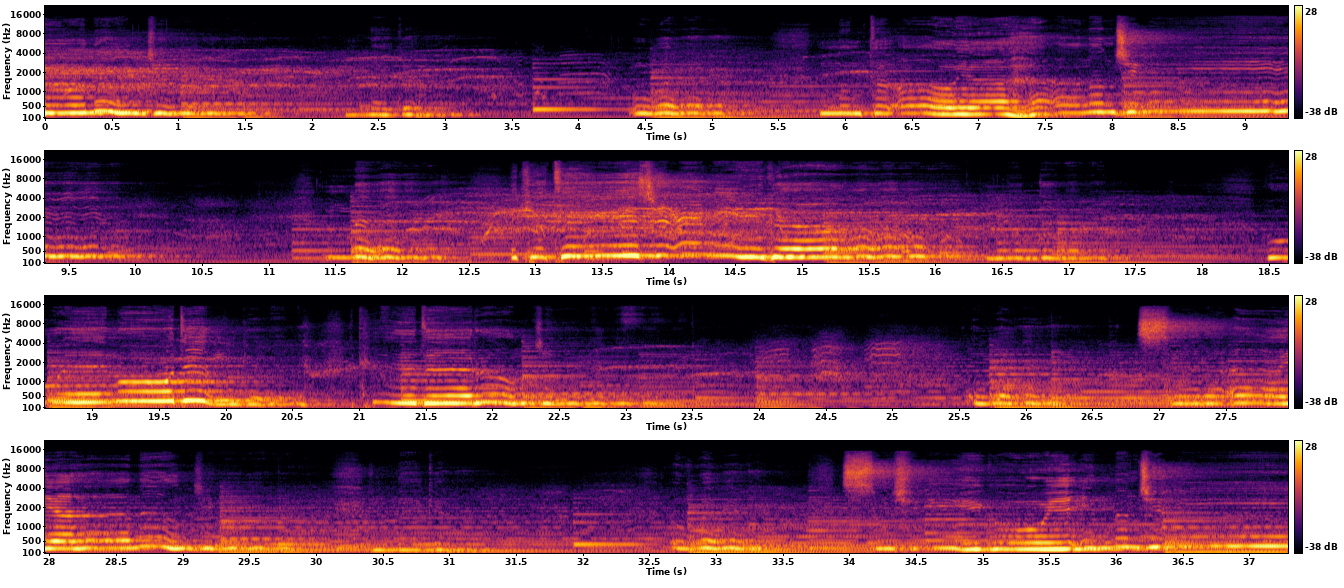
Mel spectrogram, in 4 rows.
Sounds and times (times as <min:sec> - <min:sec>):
Music: 0:00.0 - 0:37.2.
